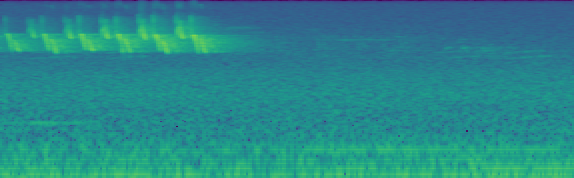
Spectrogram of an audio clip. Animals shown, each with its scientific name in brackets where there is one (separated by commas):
Red-breasted Nuthatch (Sitta canadensis), Ovenbird (Seiurus aurocapilla)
